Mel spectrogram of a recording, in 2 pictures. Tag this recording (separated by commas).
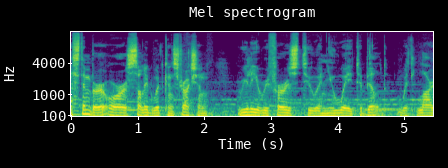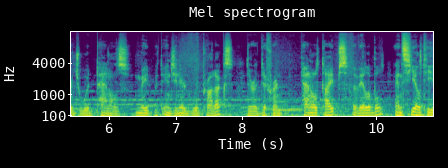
Music, Speech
